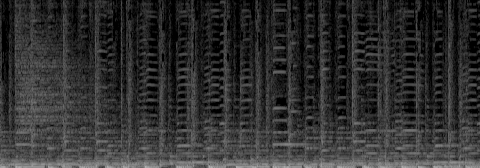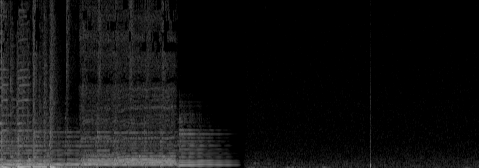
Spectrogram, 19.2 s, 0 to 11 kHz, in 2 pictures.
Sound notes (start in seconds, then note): 14.5 silence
